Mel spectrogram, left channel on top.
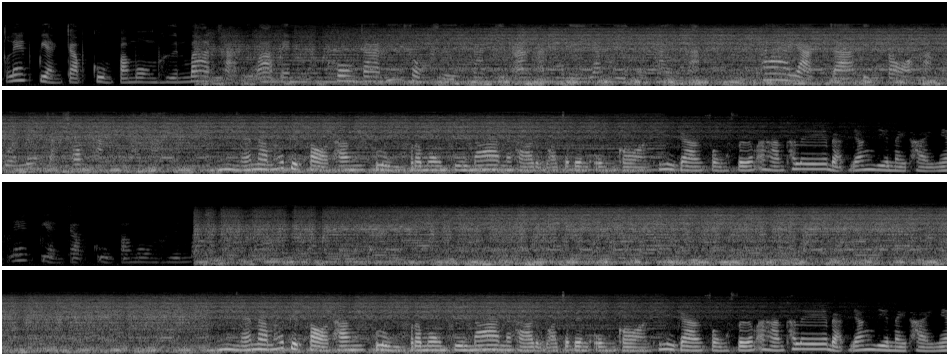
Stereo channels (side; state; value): both; normal; correlation 0.83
